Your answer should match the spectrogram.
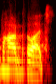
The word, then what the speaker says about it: Bhardwaj: The H, is it silent? It's like, how do you say it? You waving at them? He's in the chat, or he's in the. It's Rishabh. It's Rishabh Bhardwaj. Bahardwats.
